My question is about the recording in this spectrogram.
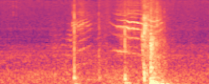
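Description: Cartoon sound effects: a short high cat-like meow falling in pitch, then a low thump about a second and a half in.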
